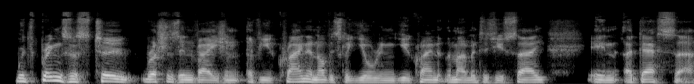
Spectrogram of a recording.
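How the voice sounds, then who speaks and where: A fairly low-pitched man speaks in a British accent at a moderate pace. His pitch variation is ordinary, and the background is quiet. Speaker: podcast host. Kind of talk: interview.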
